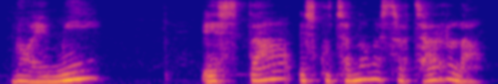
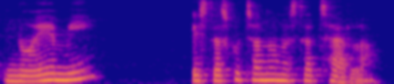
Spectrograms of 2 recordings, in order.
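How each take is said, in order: First: It is said in a secretive, dramatic tone. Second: It is said in a plain, informative tone. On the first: It is a surprising secret being revealed. "la primera emoción era como de secreto, como de, ¿no?, impacto" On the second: It is simply a piece of information. "el segundo simplemente era informaros"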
